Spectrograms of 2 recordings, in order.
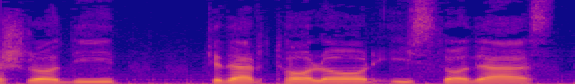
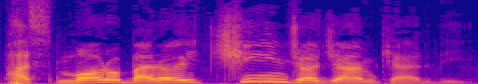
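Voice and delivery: loud and much higher, flaring up; shouting; 7 semitones higher, 6 dB louder than usual. A narrator's reading. Aunt Khanomu shouting at the father in a rage. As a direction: burst out in a wailing shout, dragging out the lament. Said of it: "از جا در رفت و فریاد زد".

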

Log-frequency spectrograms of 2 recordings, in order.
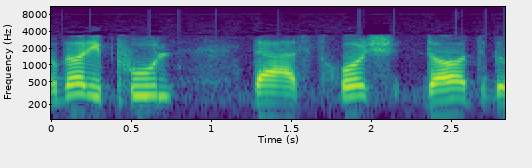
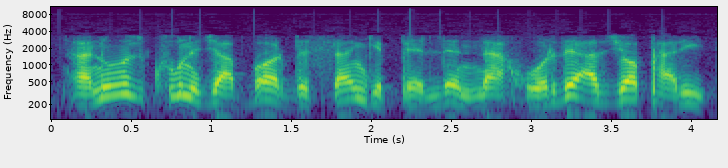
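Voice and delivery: usual speaking voice

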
